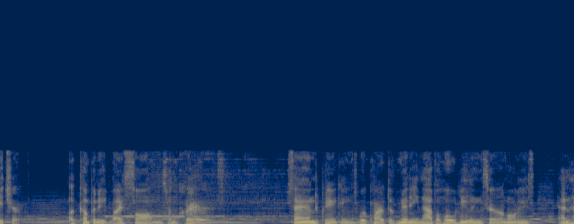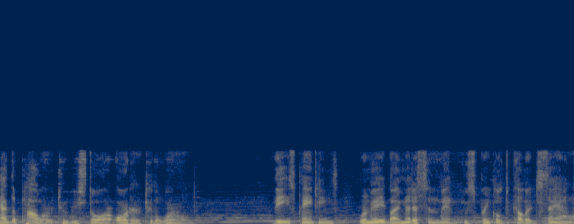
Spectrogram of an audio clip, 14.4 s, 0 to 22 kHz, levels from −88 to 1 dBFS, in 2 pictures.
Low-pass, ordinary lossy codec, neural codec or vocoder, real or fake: 7.2 kHz; MP3, 64 kbps; codec, 44.1 kHz, 3.4 kbps, Pupu-Codec; fake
